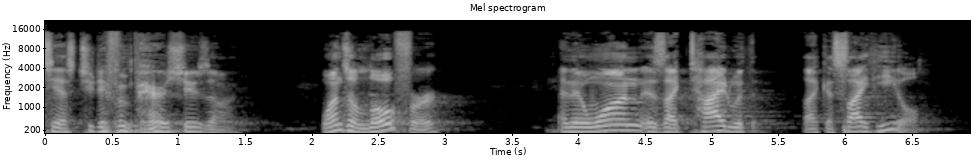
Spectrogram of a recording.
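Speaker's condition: No condition

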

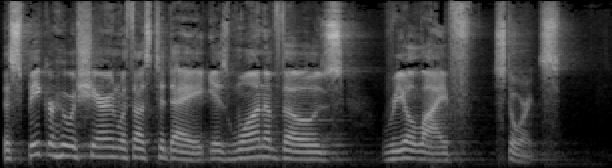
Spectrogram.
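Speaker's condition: No condition

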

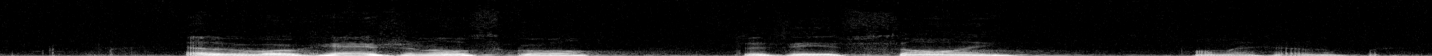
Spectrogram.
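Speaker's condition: Lou Gehrig's disease; given 3 to 5 years to live

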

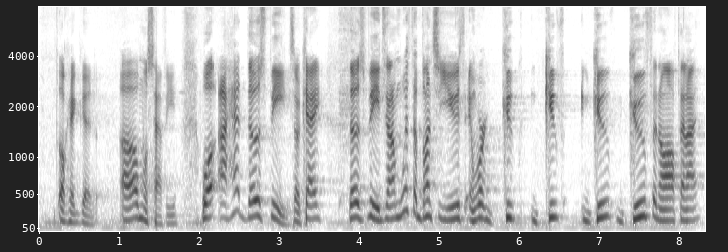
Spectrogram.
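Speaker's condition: Stuttering; lifelong stutter, used interpreter scout, also a stutterer, on Africa mission trip; gets stuck on words, stutters when preaching, rough time reading scripture aloud; repeated sounds

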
